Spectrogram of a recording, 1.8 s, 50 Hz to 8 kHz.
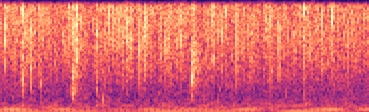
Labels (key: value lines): label: biophony, midshipman
recorder: SoundTrap 500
